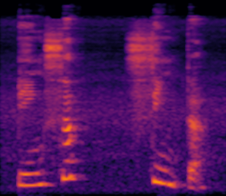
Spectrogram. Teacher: Donc, un I suivi de N, en portugais, ça devient un I nasal.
